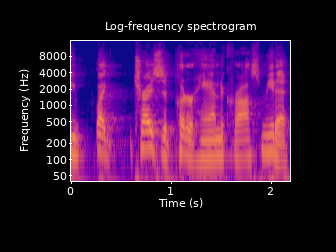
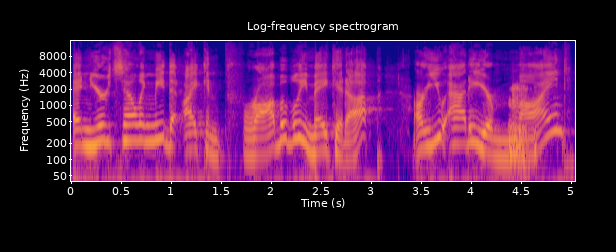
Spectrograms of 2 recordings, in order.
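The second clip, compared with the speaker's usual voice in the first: higher, exasperated retold rant; indignant rant; 6 semitones higher than usual. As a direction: throw her words back at her. Mocking her words angrily.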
